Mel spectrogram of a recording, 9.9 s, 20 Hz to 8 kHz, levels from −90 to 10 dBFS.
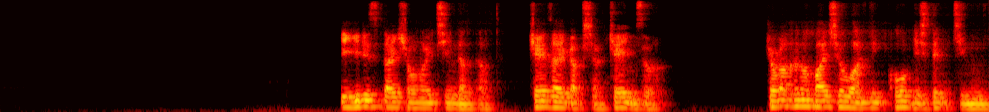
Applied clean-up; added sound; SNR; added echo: neural mask model DeepFilterNet 3.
